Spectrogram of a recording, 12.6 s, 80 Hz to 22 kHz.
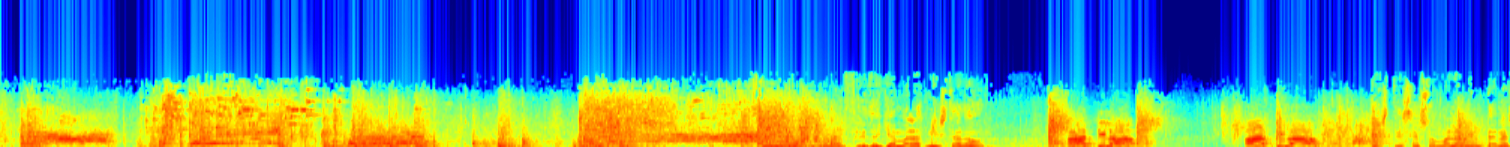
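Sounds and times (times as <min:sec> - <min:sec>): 
furniture thrown out of windows crashing and breaking: 0:00.0 - 0:07.0
speech: 0:07.2 - 0:09.7, 0:10.4 - 0:12.5.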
